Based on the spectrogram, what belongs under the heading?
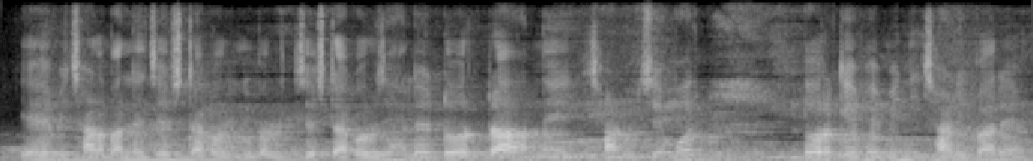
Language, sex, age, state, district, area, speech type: Odia, female, 60+, Odisha, Balangir, urban, spontaneous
